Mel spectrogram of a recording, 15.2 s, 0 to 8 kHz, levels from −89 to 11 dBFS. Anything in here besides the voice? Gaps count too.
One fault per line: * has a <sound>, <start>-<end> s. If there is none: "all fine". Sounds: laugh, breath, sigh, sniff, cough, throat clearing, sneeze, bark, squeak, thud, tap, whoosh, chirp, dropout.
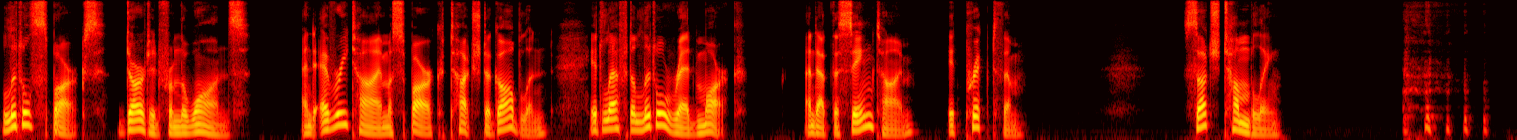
* has a laugh, 14.0-14.9 s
